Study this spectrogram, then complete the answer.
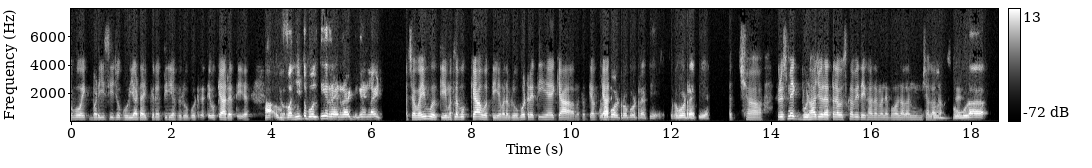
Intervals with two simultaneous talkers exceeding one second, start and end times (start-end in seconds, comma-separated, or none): none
